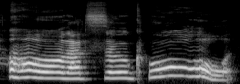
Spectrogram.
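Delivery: loud, drawn-out delighted exclamation; thrilled. Real, not acted. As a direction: laugh into a big, stretched-out gush. Opening the book, overjoyed.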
